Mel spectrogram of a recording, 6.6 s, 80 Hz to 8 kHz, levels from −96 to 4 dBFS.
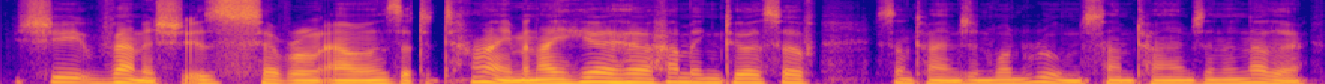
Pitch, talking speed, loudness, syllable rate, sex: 125 Hz, 190 wpm, -18 LUFS, 5.9 syllables/s, male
